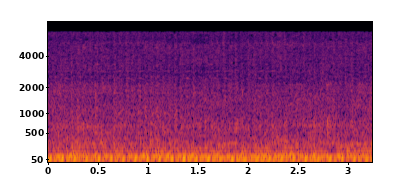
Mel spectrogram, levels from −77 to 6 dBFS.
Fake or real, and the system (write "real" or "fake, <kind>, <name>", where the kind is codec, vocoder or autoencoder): fake, codec, SNAC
